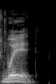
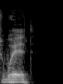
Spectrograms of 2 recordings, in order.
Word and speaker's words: Cynwyd: I think it's wid. – It's, I mean, I know it's spelled that way, but...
